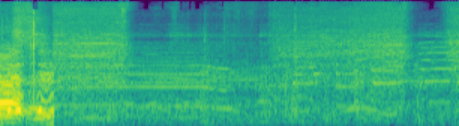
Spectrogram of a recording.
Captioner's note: grinder noises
